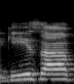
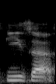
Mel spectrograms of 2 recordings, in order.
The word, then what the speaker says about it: Gesa: It's in German it would be Gesa, but when we talk English, it's Gesa, so no problem here.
